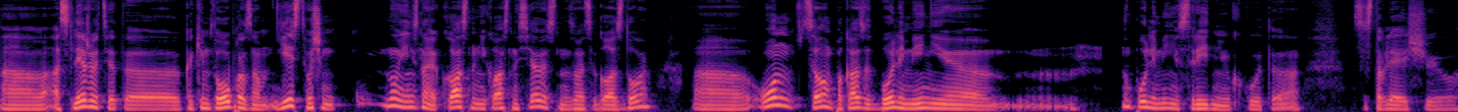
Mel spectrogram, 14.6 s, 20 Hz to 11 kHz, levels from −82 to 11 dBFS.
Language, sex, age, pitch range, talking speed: Russian, male, 20-39, 120-160 Hz, 115 wpm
